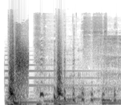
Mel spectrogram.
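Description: Two cartoon punch sound effects, a loud whack right at the start and a second hit just under a second later, with short musical notes in between as a title sting.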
